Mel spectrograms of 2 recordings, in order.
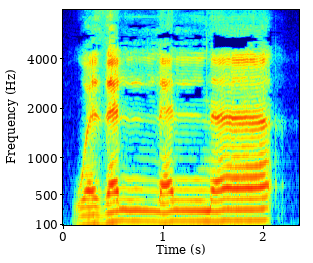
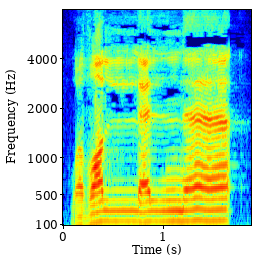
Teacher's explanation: The only thing is difference is empty mouth, full mouth, but the same makhraj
